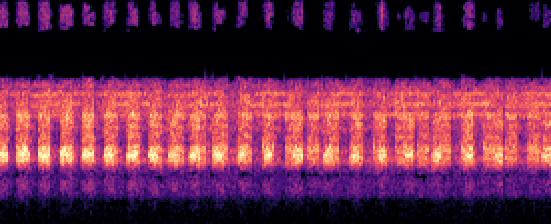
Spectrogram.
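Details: Cicada song on a summer day in Provence, southern France: a piercing metallic buzz pulsing in rapid regular beats, steady and loud.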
